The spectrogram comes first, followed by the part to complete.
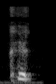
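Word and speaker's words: kick: যেমন খান, খান, ওই ধাক্কা থাকতে হবে, যেমন খান তাহলে কে আই সি কে কি উচ্চারণ হবে মাঝারুল? খিক আবার ওই শেষেও ধাক্কা লাগতে হবে, খিক, বলেন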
